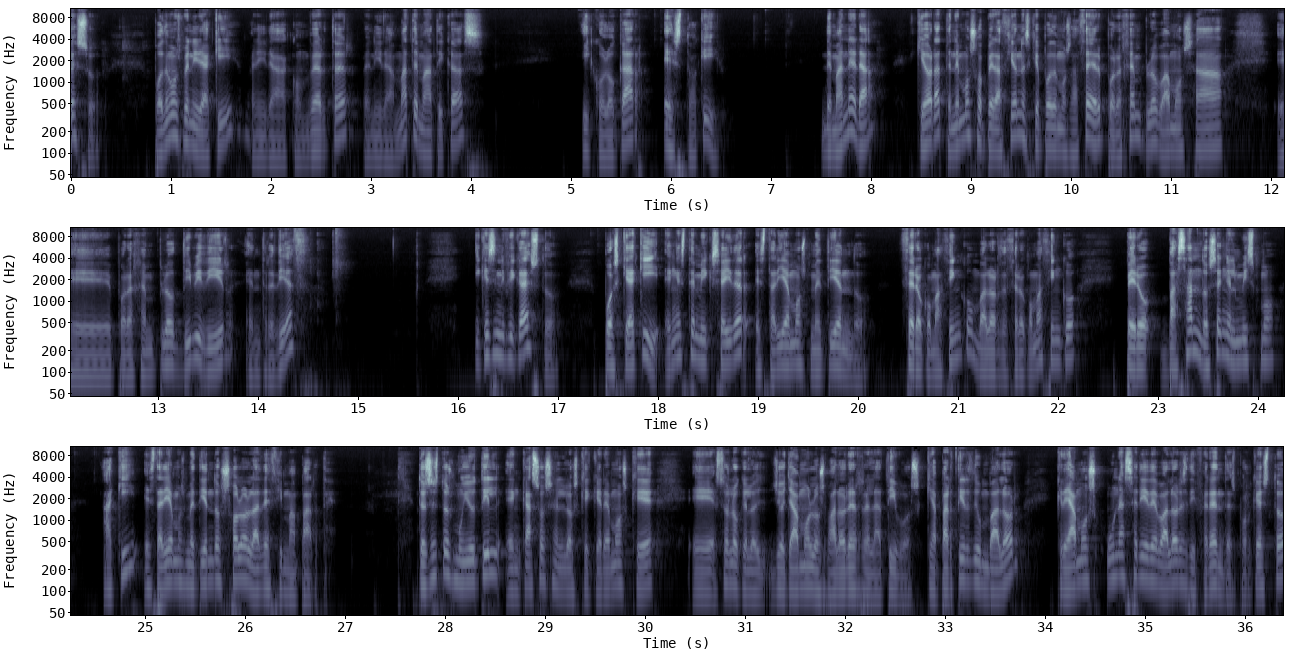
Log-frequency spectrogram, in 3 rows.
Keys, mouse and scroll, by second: 0.2 click, 0.4 shift+a, 3.3 shift+a, 5.8 click, 8.4 shift+click, 9.8 click, 12.9 click, 14.3 click, 14.4 1, 14.6 Return, 17.3 click, 24.2 click, 35.8 click, 36.0 shift+d.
